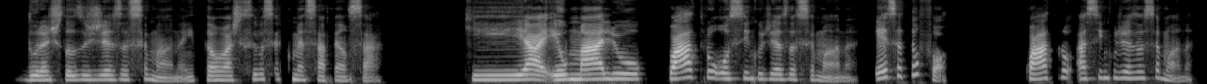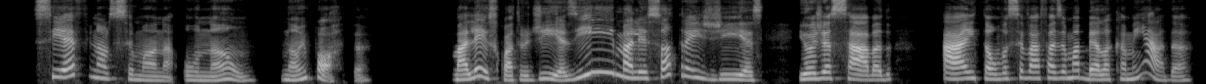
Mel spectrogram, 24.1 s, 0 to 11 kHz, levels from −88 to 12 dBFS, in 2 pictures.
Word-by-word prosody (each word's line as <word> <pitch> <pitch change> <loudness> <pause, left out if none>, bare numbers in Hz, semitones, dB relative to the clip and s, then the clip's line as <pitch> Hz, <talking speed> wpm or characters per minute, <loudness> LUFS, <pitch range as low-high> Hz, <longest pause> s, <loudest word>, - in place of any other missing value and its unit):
durante 175 -1 -3
todos 175 0 -4
os 180 -1 -5
dias 185 0 -4
da 185 -1 -7
semana. 170 -9 -5
Então 170 +2 -5
eu - - -3
acho 170 0 -3
que - - -11
se 200 - -9
você 200 +1 -7
começar 175 -4 -5
a - - -8
pensar 160 0 -6 0.8
que: 180 +1 -1
"Ah, 190 -2 +9
eu 185 +1 +3
malho 210 +1 +6 0.2
4 265 +4 +6
ou 225 -2 -3
5 230 -1 -5
dias 200 -1 -5
da 200 - -7
semana", 150 -9 -8
esse 265 +6 -1
é - - -3
teu 365 +6 -6
foco, - - -9 0.7
4 235 +5 +3
a 220 - -1
5 255 +3 -6
dias 245 -1 -5
da 245 - -7
semana. 260 +2 -9 0.5
Se 300 -2 -3
é 320 +6 +4
final 265 -9 -6
de 225 - -6
semana 170 -8 -5
ou 170 -1 -8
não, 165 0 -5 0.2
não 180 -1 -4
importa. 250 +1 -4 0.8
Malhei 200 +11 +4
os 235 - -5
4 175 0 -3
dias? 180 -1 -3
"Ih, 455 - 0
malhei 250 -5 +4
só 300 +10 0
3 295 -10 -4
dias, 190 -3 -4 0.4
e 205 - +1
hoje 225 +2 +1
é 240 - +3
sábado". 195 -5 +4 0.5
Ah 225 0 +9
então 225 -4 -3
você 225 +3 -3
vai 240 -1 +1
fazer 245 0 -2
uma 270 +2 -1
bela 195 -4 -1
caminhada. 185 - -5
205 Hz, 160 wpm, -21 LUFS, 180-240 Hz, 0.8 s, Ah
